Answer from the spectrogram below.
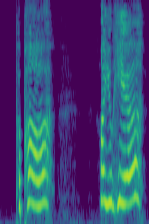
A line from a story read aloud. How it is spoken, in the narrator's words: cried Belle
